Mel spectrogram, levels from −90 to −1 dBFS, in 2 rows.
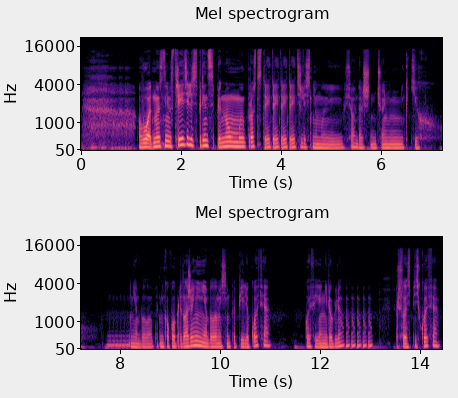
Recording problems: audio stuttering; 4 times, first at 0.5 s

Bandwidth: 14.5 kHz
